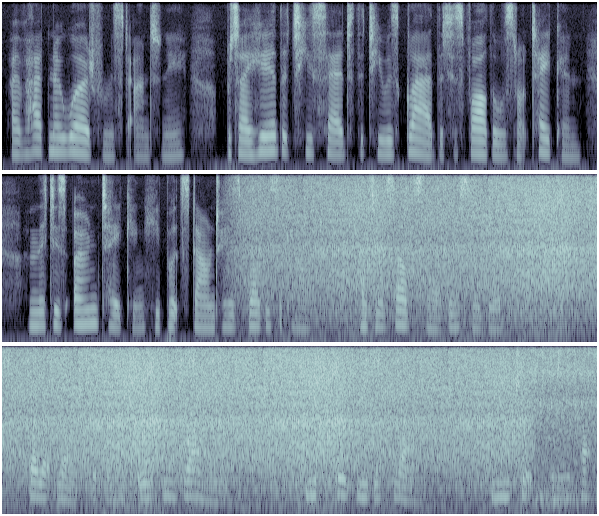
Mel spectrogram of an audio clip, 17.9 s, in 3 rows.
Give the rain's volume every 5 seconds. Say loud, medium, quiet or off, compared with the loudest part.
off, medium, loud, loud.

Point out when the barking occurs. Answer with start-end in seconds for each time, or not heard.
not heard.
